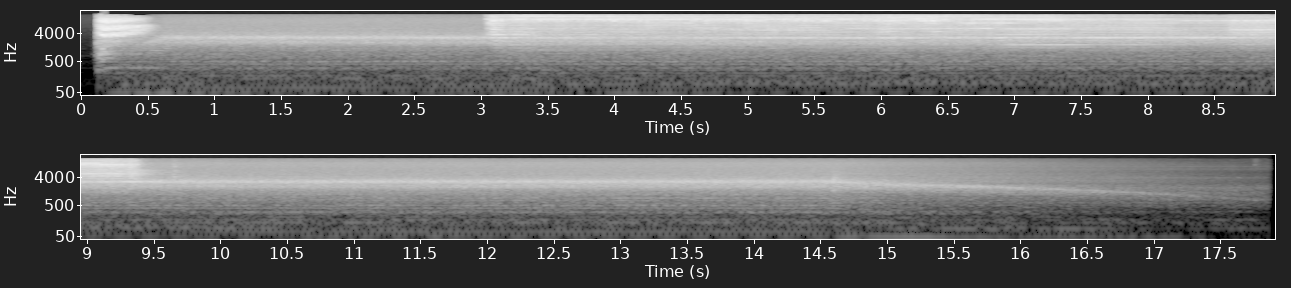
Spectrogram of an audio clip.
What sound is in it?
Sawing a piece of wood on a circular saw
